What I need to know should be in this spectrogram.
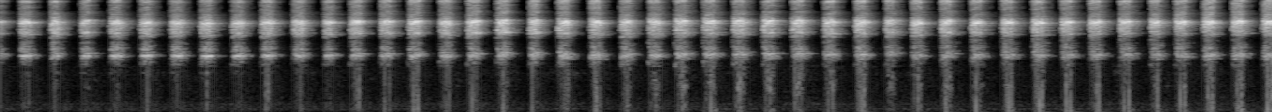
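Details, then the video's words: Night-calling katydid with a piercing voice, kept as a tutor sound for cage birds; sharp high rasping pulses follow at roughly three per second, evenly spaced and sustained throughout. "walang kecek masteran untuk semua jenis burung||suara asli alam"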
